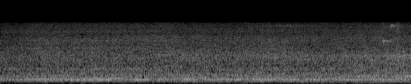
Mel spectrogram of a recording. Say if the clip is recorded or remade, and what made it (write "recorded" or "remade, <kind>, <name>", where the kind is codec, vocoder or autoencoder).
recorded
